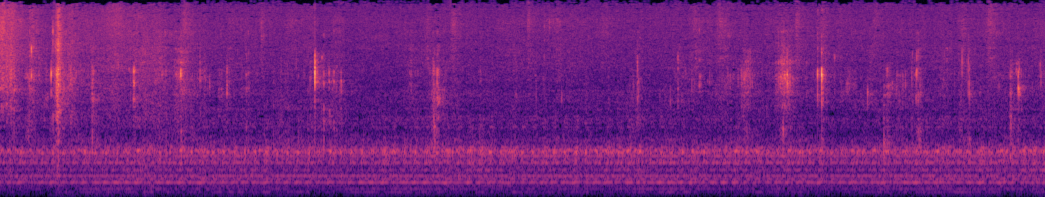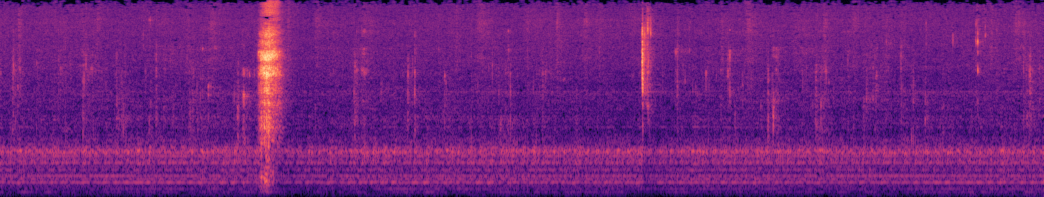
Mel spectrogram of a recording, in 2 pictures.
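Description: Close-miked chewing of food with the mouth closed: soft wet squishing and small clicks, over a steady low hum. One short, much louder sharp sound comes about two-thirds of the way through.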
